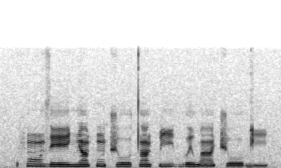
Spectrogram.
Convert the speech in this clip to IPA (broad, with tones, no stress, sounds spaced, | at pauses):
f ɔ̃˦ z eː˧ ɲ ã˦ p ũ˦ t͡ʃ oː˧ t ã˦ k͡p iː˦ ɡʷ e˦ w ã˨˦ t͡ʃ oː˧ ɡ i˧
